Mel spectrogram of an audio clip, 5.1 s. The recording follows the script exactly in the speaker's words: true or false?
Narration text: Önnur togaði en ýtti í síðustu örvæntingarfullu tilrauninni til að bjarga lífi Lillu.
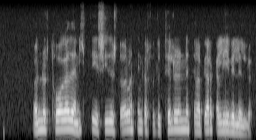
true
